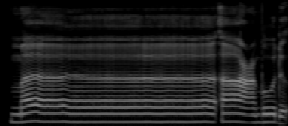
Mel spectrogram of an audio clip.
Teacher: عابدون، عابدون، ما اعبد، ما کے اوپر مد منفصل ہے، اس کو 3 الف کے برابر لمبا کریں گے، اور اعبد دال کے اوپر قلقلہ، آواز کو ہلائیں گے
